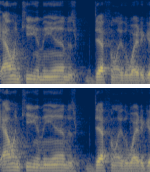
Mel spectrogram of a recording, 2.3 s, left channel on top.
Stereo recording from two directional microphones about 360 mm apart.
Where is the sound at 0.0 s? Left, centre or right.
Centre.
